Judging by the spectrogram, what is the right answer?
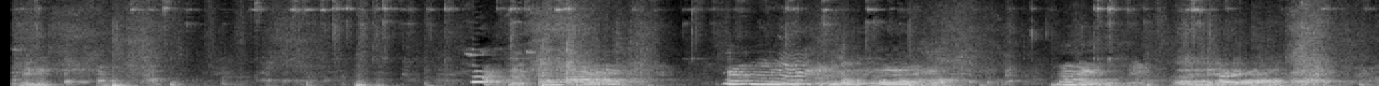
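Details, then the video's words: Great Danes playing together indoors, taking over the house: bursts of whiny, harmonic yips and growl-like cries in three main outbursts, with people's voices in the background. "Great Danes playing"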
